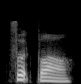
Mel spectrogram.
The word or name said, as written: football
